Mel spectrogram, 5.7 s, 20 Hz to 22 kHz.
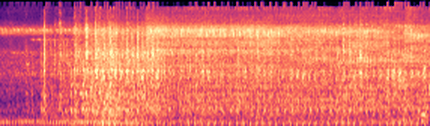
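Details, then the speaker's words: Excel 100 BS6 moped, after fuse-blowing short fixed with tape: rough engine with fast rattling trrr buzz from fuel pump; cause is cut sensor wire or sensor not working properly. "ఈ ట్రుర్రమని sound common point ఏంటంటే ఇక్కడ మనకి ఈ wire అనేది, ఈ sensor wire అనేది cut అయిపోయింది."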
